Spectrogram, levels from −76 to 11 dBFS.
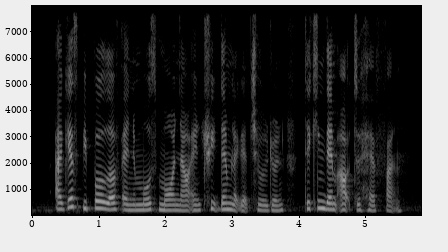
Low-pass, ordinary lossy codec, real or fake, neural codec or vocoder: none; none; real; none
